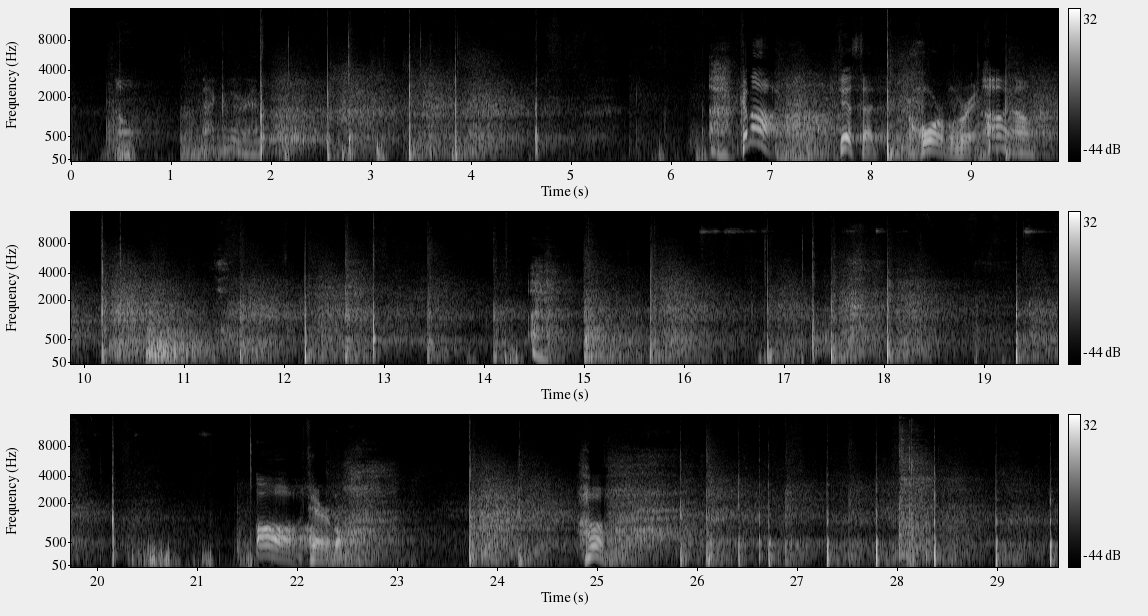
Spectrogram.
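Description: Basketballs bounce on a hard floor with sharp, echoing thumps in a large hall.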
